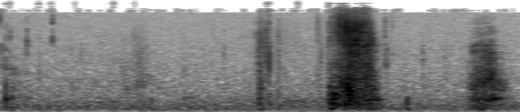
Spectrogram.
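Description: A bite into a soft, chewy French bread roll spread with margarine. One faint, sharp crunch stands out, followed by a softer crunch of chewing in an otherwise quiet clip.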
